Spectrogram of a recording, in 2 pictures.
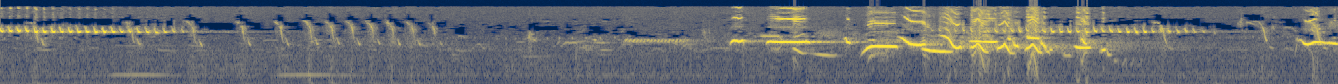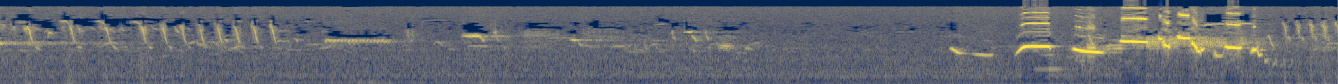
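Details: Nightingale in a night forest delivering varied phrases: pure whistles, rapid rattling note series and buzzy trills, separated by pauses, with a faint low hum throughout.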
